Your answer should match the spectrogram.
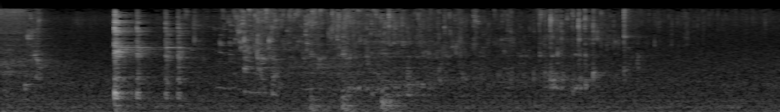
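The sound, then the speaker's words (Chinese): Water is poured into a cup: a sharp clink, then a quiet, uneven trickle with scattered drips over a steady low hiss, fairly soft throughout and without any voices. “那个不是尿尿声，那是我在倒水，但是你们也分不出来。”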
